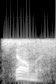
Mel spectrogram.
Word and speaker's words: Calmet: How do you pronounce it again? – Calmet. – C-A-L-M-E-T. Calmet. Yeah.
